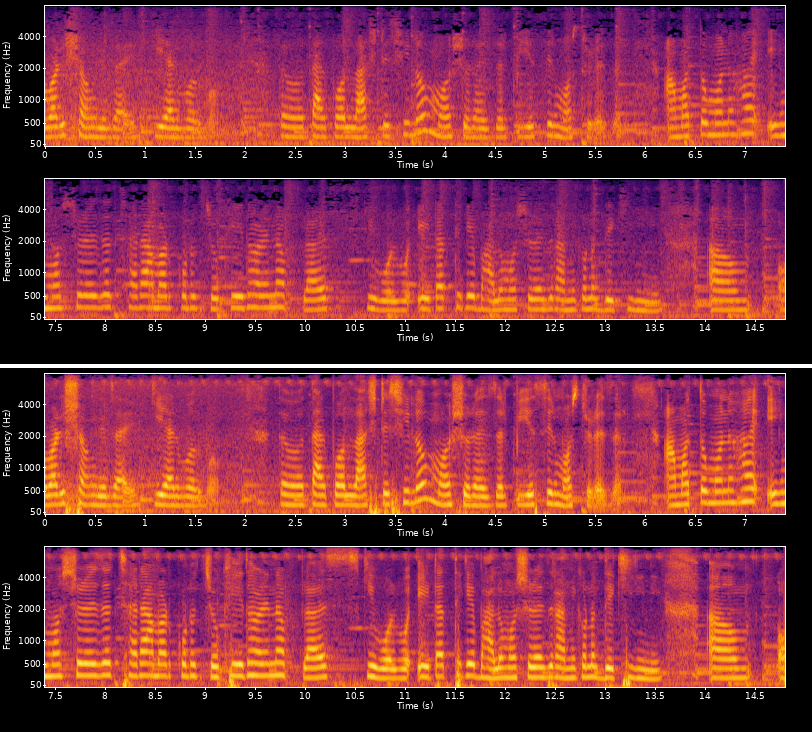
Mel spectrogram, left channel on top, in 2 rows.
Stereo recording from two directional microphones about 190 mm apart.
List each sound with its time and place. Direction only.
0.0 s a woman's voice: 35° right (ahead or behind)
